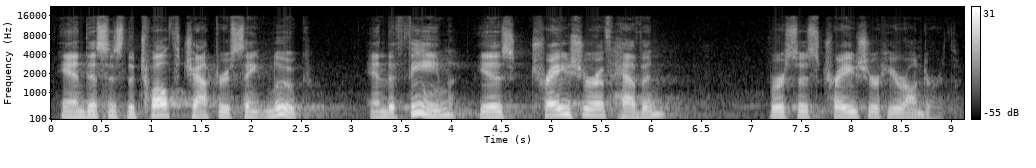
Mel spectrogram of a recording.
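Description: Priest, male, slightly high voice, chatty homily full of fillers, big church, long cathedral echo. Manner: loose, chatty preaching with many fillers. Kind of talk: gospel reading and homily. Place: large church sanctuary.

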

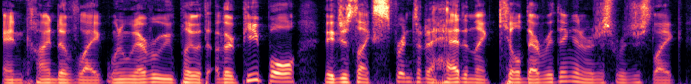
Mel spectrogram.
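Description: A man's voice: mid-range voice, quick pace, darkish tone, dry recording, studio quality. A man casually chatting about games on a podcast, rambling with lots of fillers and casual swearing. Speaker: podcast co-host. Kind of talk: casual gaming chat.

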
